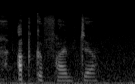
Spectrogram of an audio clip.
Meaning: 1. comparative degree of abgefeimt 2. inflection of abgefeimt: strong/mixed nominative masculine singular 3. inflection of abgefeimt: strong genitive/dative feminine singular
- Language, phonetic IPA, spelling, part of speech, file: German, [ˈapɡəˌfaɪ̯mtɐ], abgefeimter, adjective, De-abgefeimter.ogg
